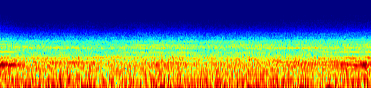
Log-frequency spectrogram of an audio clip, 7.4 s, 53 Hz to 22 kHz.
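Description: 2016 Scion FR-S's flat-four engine running at a steady pitch under throttle in fifth gear at about 105 mph, heard from inside the cabin over a heavy bed of wind and road noise.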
